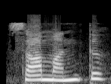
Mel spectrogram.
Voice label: "saamant", Punjabi; ਸਾਮੰਤ

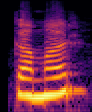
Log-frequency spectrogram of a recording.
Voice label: "kamr", Punjabi; ਕਮਰ

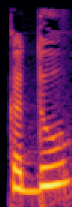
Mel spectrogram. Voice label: "kadoo", Punjabi; ਕੱਦੂ

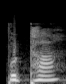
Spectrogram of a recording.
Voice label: "poothaa", Punjabi

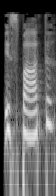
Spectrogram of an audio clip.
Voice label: "espat", Punjabi

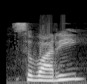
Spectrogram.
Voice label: "swari", Punjabi

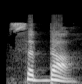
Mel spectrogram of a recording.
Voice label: "suda", Punjabi

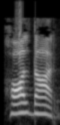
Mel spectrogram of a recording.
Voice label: "holdar", Punjabi; ਹੌਲਦਾਰ

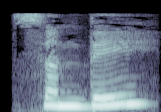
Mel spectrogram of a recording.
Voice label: "sandeh", Punjabi; ਸੰਦੇਹ

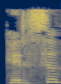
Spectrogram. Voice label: "hirs", Punjabi; ਹਿਰਸ

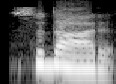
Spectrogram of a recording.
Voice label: "sudhar", Punjabi; ਸੁਧਾਰ

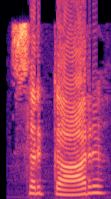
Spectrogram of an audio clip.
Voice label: "srkar", Punjabi; ਸਰਕਾਰ

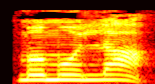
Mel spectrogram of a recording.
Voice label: "mamolla", Punjabi; ਮਮੋਲਾ

